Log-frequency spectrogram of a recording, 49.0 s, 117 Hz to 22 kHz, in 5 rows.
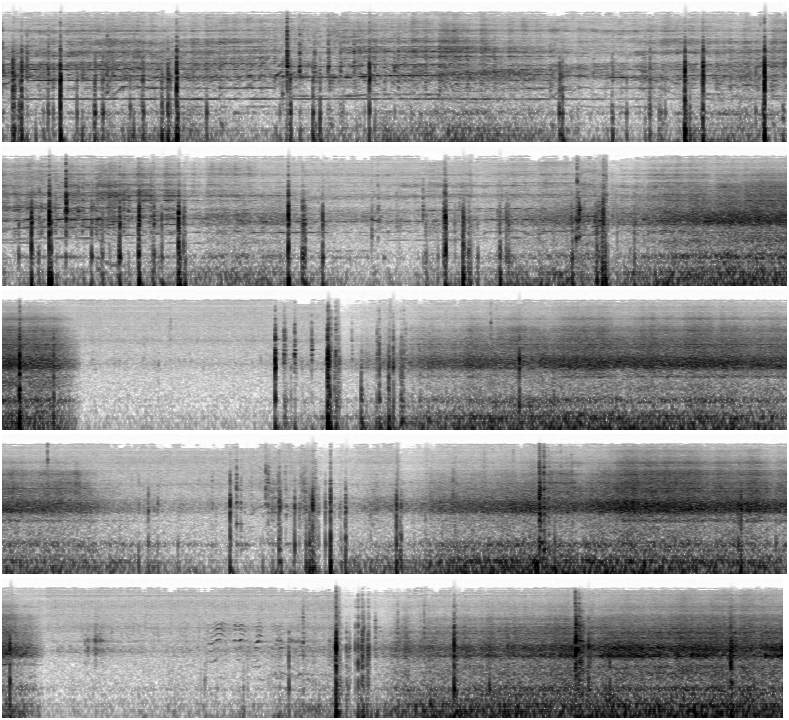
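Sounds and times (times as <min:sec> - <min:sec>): hoofbeat thuds: 0:00.0 - 0:12.3
wind rushing over microphone: 0:00.0 - 0:20.6, 0:23.0 - 0:39.8, 0:41.2 - 0:49.0
low rumble: 0:00.0 - 0:20.7, 0:23.4 - 0:49.0
field ambience: 0:00.0 - 0:49.0.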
